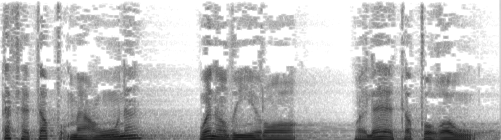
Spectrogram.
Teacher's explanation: يجب الاعتناء ببيان التاء وتخليصها مرققة، خصوصا إذا أتى بعدها حرف إطباق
